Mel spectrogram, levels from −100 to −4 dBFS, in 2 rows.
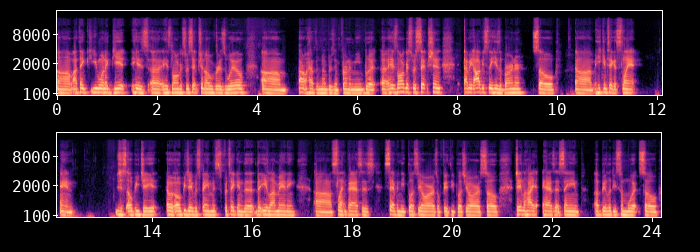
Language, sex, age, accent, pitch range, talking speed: English, male, 20-39, American, 125-135 Hz, 180 wpm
